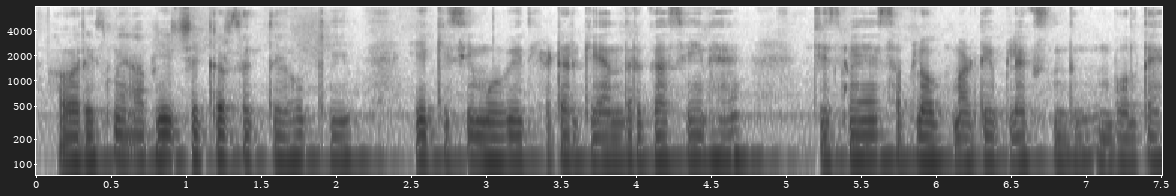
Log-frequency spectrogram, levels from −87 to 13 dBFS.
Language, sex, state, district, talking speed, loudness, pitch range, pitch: Hindi, male, Jharkhand, Jamtara, 190 wpm, -19 LUFS, 105-110 Hz, 110 Hz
